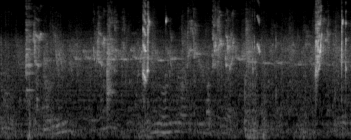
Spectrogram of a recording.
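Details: Green Fischer's lovebird pair, kissing, give a busy chatter of short squeaky chirps and harsh notes at irregular intervals, with a few sharp clicks and a soft low murmur underneath.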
